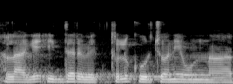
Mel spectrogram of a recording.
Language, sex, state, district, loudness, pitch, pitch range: Telugu, male, Telangana, Adilabad, -15 LUFS, 120 Hz, 110-125 Hz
